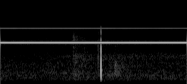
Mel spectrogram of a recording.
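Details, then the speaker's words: Wireless gas leakage transmitter/receiver with MQ-series gas sensor, detecting fuel vapour; steady high-pitched buzzer tone holding constant with no breaks, gas leak alarm sounding. "so you can see it's sounding because we are taking enough volume of the gas people"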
